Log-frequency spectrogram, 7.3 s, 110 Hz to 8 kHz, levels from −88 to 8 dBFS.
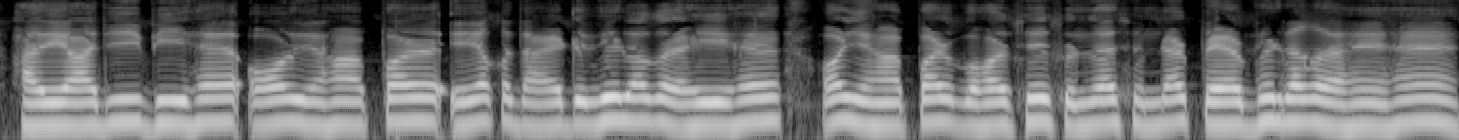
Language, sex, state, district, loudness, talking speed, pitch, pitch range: Hindi, male, Uttar Pradesh, Jyotiba Phule Nagar, -17 LUFS, 190 wpm, 185 Hz, 175-195 Hz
